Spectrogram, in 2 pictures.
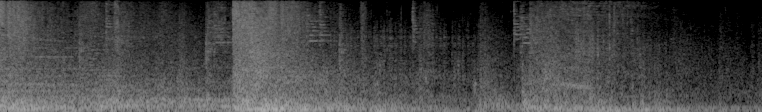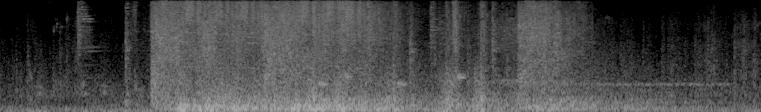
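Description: Weapons clash and strike in quick hits.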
